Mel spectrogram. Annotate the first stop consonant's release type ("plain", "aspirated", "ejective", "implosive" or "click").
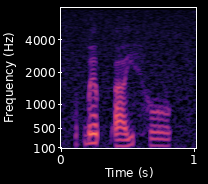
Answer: implosive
